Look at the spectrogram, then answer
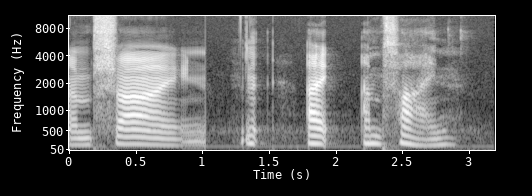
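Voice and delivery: put-on lying tone. Speaker acts out their own past reply, said like a liar. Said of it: "I said, you know, like a liar".

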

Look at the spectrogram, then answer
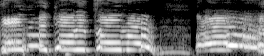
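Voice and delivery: play-acted very high, very slow, drawn-out panicked wail. Retelling dropping to all fours on the ice: retelling own panicked cry. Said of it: "I got into that real panic mode".

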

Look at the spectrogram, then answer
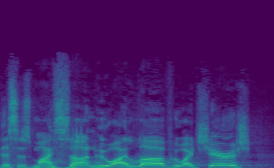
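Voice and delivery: put-on booming heavenly voice. Quoting a voice from heaven about a son: imitating a booming voice from heaven. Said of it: "booming voice from heaven would say".

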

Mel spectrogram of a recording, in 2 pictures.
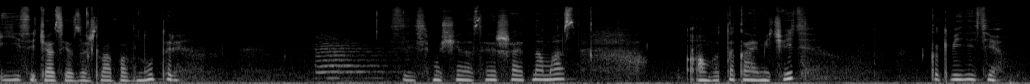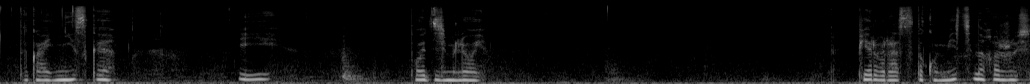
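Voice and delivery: speaking in a whisper. Inside an underground mosque where a man is praying, showing viewers around, whispering. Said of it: "Шепотом говорю".

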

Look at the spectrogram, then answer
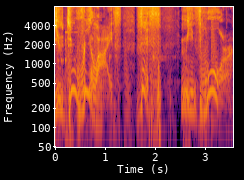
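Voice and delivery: imitated cartoon duck voice. Moving on to level five in a game, Daffy Duck voice. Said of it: "That's my best Daffy Duck".

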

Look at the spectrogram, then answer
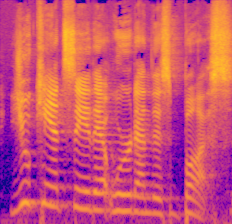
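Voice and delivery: ordinary talk, nothing marked

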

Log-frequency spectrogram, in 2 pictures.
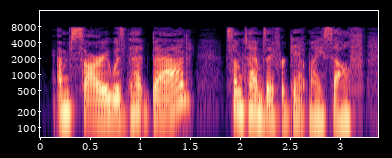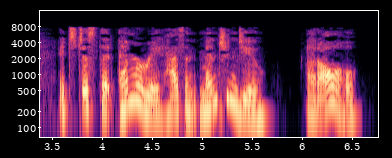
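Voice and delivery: plain reading voice

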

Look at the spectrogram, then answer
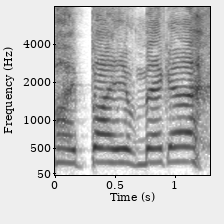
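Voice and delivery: very high, shrill, piercing, loud screaming yell. Recalling how Mania screamed each time Omega died, imitating Mania screaming. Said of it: "Mania would just scream".

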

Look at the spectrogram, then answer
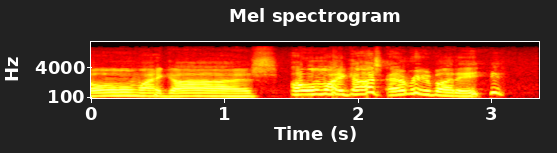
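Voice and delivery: emotionally overwhelmed. Streamer thanking new followers on a live stream, overwhelmed. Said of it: "I am so overwhelmed right now".

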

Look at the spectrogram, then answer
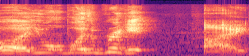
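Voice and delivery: poor put-on English accent. Joking with viewers about playing cricket, in a horrible English accent. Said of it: "my horrible English voice".

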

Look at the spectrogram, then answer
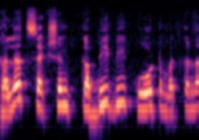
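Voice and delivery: deliberately slow, deliberate tone.

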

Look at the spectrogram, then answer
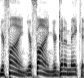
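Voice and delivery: ordinary delivery

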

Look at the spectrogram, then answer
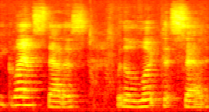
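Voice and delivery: plain reading voice

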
